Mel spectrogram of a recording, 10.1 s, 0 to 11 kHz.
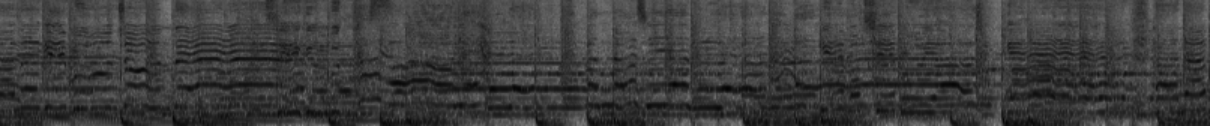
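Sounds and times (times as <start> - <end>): bass: 0.0 - 10.0
woman singing: 0.0 - 10.0
drum beat: 1.0 - 10.0.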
